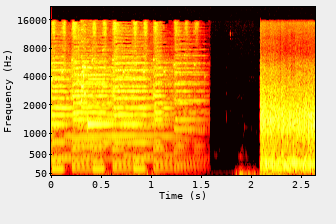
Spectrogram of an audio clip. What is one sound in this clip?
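A video game tune plays with bright, chiming notes and then stops.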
